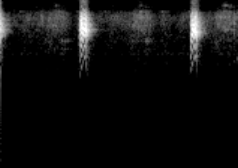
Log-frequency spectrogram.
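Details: Lively white-breasted woodswallow call used as a lure: a clipped note at the very start, then two loud harsh buzzy notes about one and a half seconds apart against low background hiss.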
